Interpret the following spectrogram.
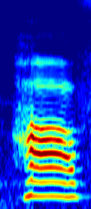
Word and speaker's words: half: तो HALF होता है फ्रेंड्स, जब भी किसी वर्ड में L और F एक साथ होते हैं तो उसमें हम L का प्रोनाउंसिएशन नहीं करते हैं, इसीलिए इसको हम पढ़ते हैं हाफ।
